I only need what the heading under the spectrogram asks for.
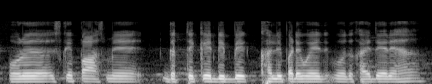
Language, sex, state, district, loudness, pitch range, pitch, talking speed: Hindi, male, Punjab, Pathankot, -12 LUFS, 130-135 Hz, 130 Hz, 210 wpm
